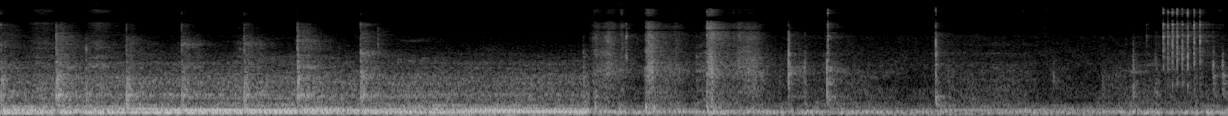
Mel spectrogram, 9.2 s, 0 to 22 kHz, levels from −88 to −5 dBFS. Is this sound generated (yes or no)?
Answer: no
